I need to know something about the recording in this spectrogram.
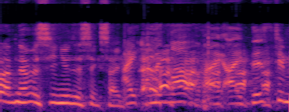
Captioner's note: laughter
